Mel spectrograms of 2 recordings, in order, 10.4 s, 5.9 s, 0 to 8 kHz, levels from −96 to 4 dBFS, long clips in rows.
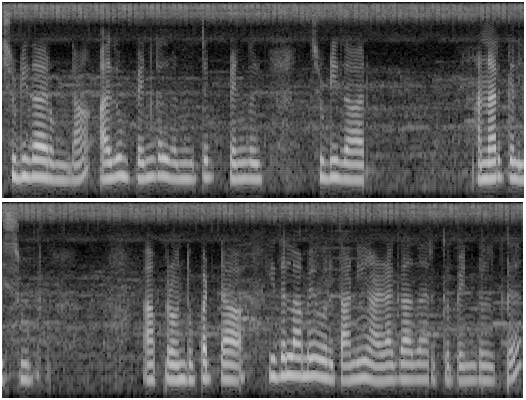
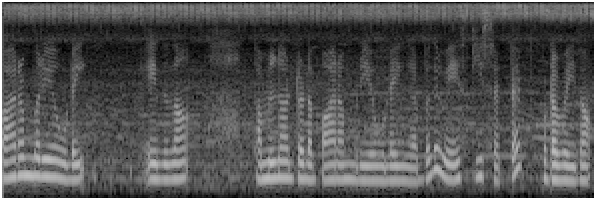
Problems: none marked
